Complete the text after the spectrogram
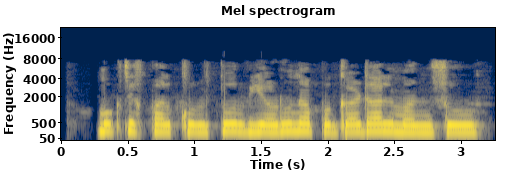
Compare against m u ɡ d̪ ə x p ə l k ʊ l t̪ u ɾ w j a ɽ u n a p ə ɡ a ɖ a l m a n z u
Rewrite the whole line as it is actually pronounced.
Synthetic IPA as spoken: m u ɡ d̪ ə x p ə l k ʊ l t̪ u ɾ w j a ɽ u n a p ə ɡ a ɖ a l m a n z u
